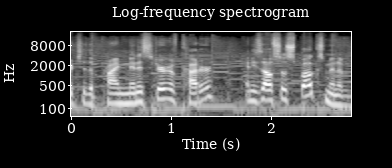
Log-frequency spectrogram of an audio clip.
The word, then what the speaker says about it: Qatar: we say sometimes and I've heard your country pronounced in so many different ways. I've heard gutter as if like a rain gutter on a house or even guitar.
